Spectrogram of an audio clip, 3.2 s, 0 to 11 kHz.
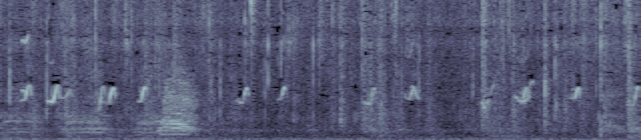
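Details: Hen with 3-day-old chicks, the chicks giving quick high-pitched peeps in short bursts, with one louder lower cluck near the start.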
